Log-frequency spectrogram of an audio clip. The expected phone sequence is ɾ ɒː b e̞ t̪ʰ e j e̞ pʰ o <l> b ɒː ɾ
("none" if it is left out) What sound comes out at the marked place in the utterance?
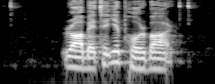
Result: ɾ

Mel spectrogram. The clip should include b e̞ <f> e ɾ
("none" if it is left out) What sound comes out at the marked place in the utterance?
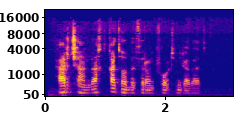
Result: f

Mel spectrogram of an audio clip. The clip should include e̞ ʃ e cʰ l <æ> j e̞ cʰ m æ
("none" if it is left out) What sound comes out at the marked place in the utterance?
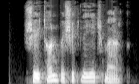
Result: e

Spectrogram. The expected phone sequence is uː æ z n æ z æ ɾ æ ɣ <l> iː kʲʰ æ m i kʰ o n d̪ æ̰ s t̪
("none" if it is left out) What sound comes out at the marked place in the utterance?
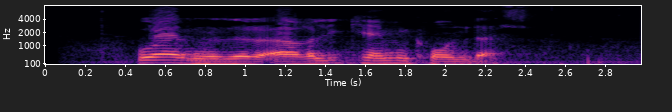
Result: l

